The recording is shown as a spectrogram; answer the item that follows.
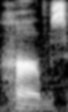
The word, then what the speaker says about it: herb: The Brits pronounce the H in herb. All the herbs in the world.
